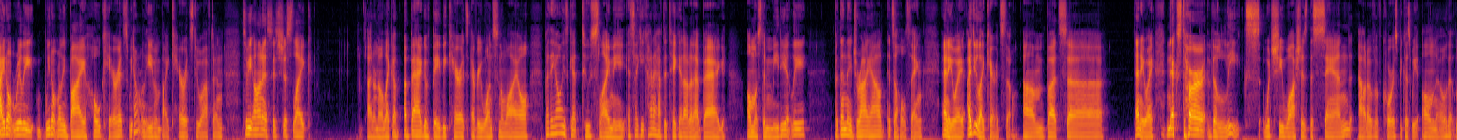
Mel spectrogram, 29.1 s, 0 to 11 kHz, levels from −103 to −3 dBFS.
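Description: Speech recording; no technical faults can be heard.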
